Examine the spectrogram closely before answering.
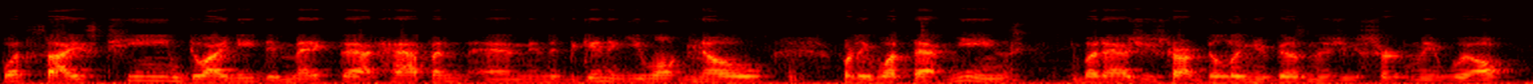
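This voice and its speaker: A man with a fairly high voice talks fairly quickly, his pitch varying in an ordinary way, while noticeable background noise carries on behind him. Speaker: network marketing trainer. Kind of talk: webinar training presentation. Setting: live online broadcast from an office. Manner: fast.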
